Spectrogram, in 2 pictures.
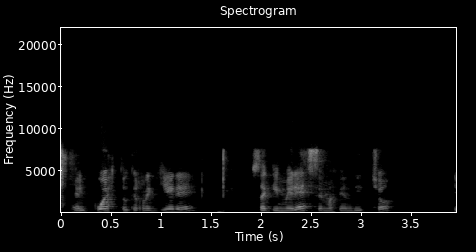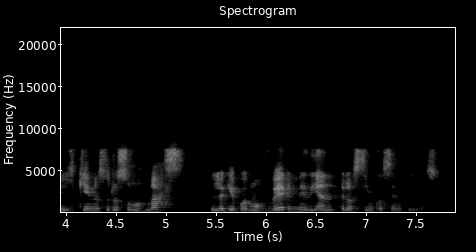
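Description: At a moderate pace, a woman uses an unremarkable speaking voice, medium in pitch with fairly even intonation. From Chile. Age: 20s. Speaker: physician turned holistic health practitioner. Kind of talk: interview conversation.

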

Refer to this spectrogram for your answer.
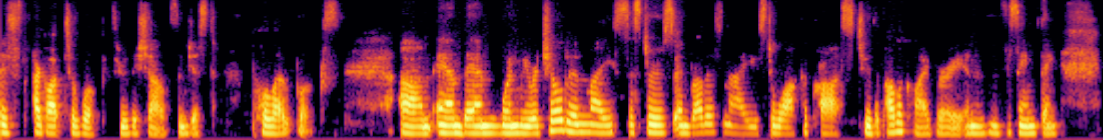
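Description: A woman with a Canadian accent speaks at a moderate pace in a fairly low pitch, her dark, mellow tone flat and monotone, recorded dry and close with no echo. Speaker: librarian. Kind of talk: casual chat.

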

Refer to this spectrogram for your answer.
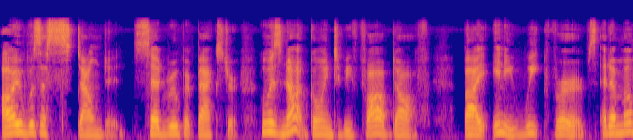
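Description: The speaker uses an unforced reading voice with ordinary pitch variation. The background is quiet.

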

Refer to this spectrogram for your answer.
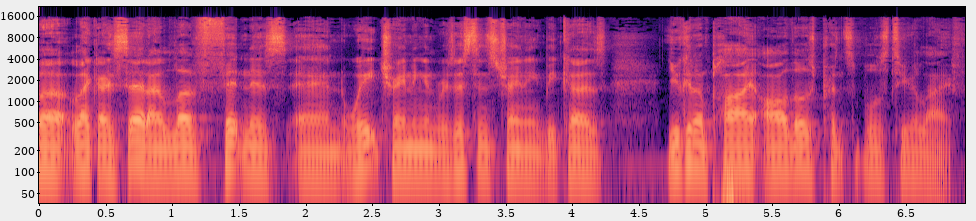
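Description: A man with an American accent speaks at a fairly quick pace and a medium pitch in an ordinary speaking voice, on a very clean recording with a silent background. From US, Antioch. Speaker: podcast host. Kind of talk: casual solo podcast monologue.

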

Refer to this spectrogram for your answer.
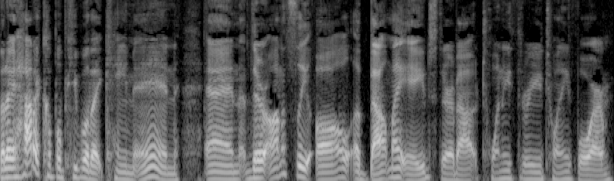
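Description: A man with an unremarkable speaking voice talks at a medium pitch and a moderate pace with lively intonation, on a very clean recording with a silent background and a dry, close sound with no echo. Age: 20s. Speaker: podcast host and entrepreneur. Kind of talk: motivational monologue.

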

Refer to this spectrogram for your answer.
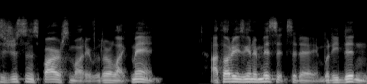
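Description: This man has a normal speaking voice, fairly low in pitch, with lively intonation against a quiet background. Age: 30s. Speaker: army veteran turned life coach. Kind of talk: interview.

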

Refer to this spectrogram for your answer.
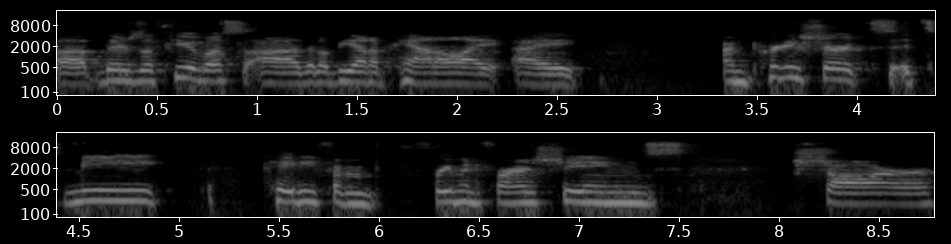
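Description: With an American accent, a woman uses a normal speaking voice at medium pitch, keeping a fairly slow pace, fairly even intonation and very even loudness. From Chicago, US Midwest. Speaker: woodworker and business owner. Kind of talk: casual interview chat.

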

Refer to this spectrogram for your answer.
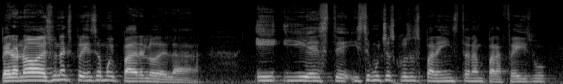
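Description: Speaking at a fairly quick pace, a man uses a high pitch, an animated tone and ordinary pitch variation. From Mexico, Monterrey area (Guadalupe, Nuevo León). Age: 30s. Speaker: comedian and football commentator. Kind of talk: casual chat.

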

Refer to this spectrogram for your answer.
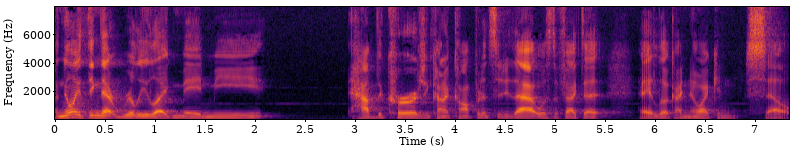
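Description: A man with an American accent speaks in a very deep, low voice at a fairly quick pace. The recording is very clean, with a silent background. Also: ordinary pitch variation. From Minnesota, small farm town. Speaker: business founder. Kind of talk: interview. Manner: casual.

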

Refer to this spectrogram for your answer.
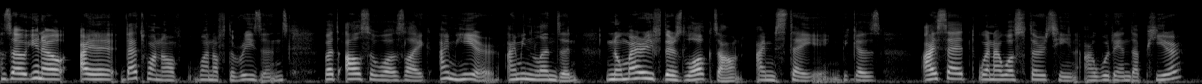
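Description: A woman's fairly high voice in a Portuguese accent, at a moderate pace with ordinary pitch variation, on a very clean recording with a silent background. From Portugal, near Porto. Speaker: marketing professional in musical theatre. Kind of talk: casual interview. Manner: animated.

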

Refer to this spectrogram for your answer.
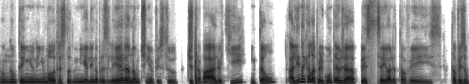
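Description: A man at a medium pitch with very wide pitch swings, at a moderate pace, in a dry, close sound with no echo and a quiet background. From Brazil. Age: 30s. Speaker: engineer. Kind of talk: casual interview. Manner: halting, repeats words.

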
